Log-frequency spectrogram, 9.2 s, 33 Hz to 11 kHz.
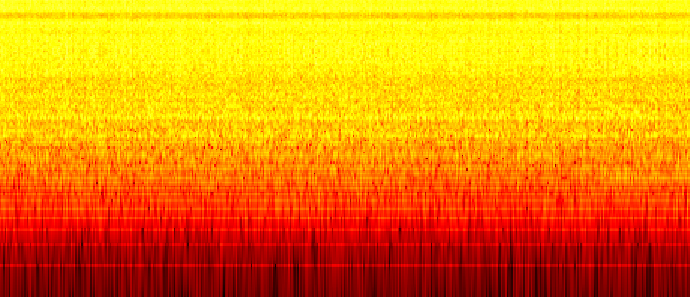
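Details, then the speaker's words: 1981 Toyota Corona RT132R, 18R-C engine, after tappet adjustment only, no tuning: smooth, even, faster idle with steady hiss, water pump audible, no stumbling or shaking; normal idle. "Running so much better, a lot faster too. Still all I can hear is water pump."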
